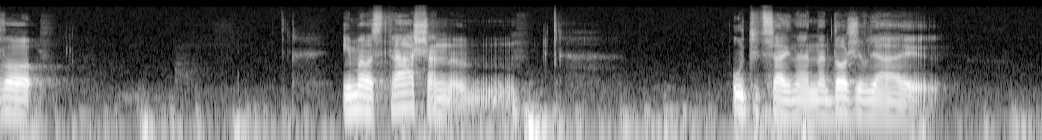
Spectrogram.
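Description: A middle-aged man speaks calmly and clearly into a microphone, with pauses between phrases.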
